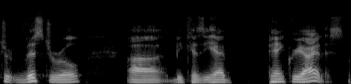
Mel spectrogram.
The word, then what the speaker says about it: pancreatitis: uh because he had pancreitis pancreitis or pancreatitis I think it's pancreatitis is the way it's pronounced and he was about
